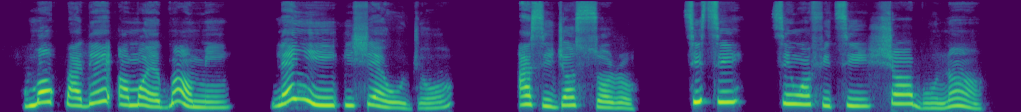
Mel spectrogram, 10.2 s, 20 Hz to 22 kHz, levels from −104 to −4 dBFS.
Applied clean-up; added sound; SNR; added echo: neural mask model Resemble Enhance denoiser.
